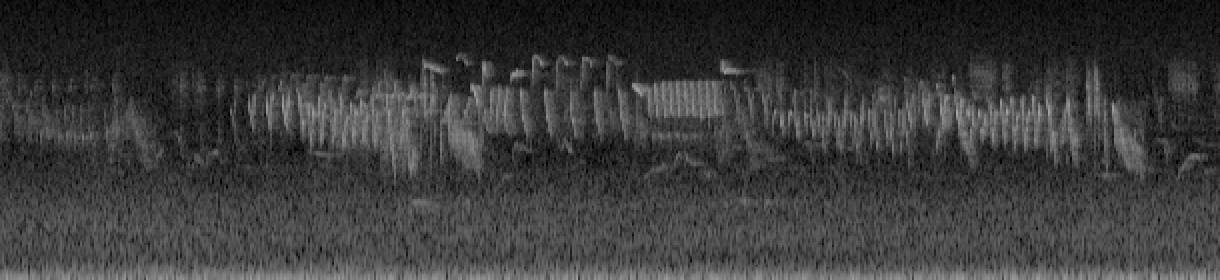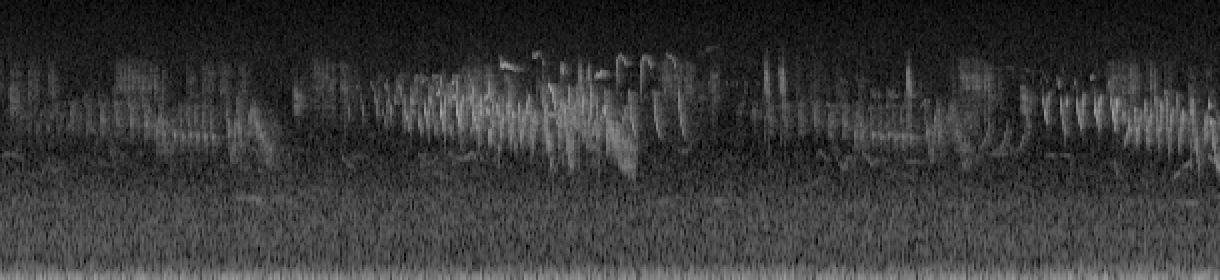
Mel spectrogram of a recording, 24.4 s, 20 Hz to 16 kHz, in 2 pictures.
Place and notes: Green Ln, Malton, UK - wren soundscape ... loud proud ... occasionally faint ...
wren soundscape ... loud proud ... occasionally faint ... SASS to Zoom H5 ... bird calls ... song ... pheasant ... blackbird ... robin ... buzzard ... red-legged partridge ... tawny owl ... carrion crow ... great tit ... willow warbler ... blackcap ... chaffinch ... coal tit ... dunnock ... blue tit ... SASS wedged in crook of tree ... wren song and calls almost every minute of the soundscape both near and far ...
